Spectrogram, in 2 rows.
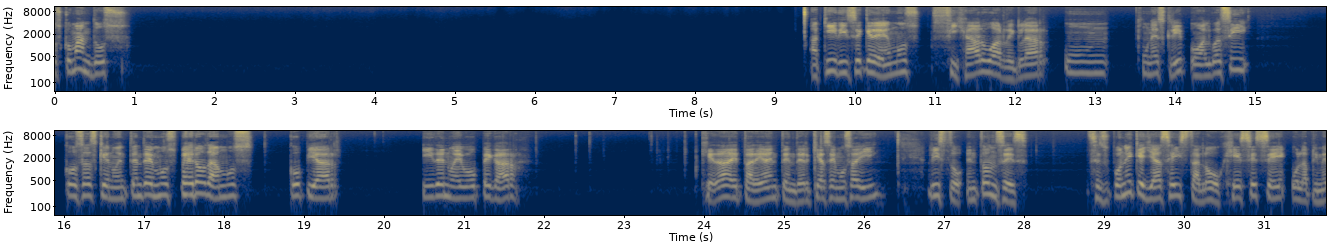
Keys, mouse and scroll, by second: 5.9-6.5 scroll up 1, 6.5 scroll up 1, 13.4-14.7 scroll down 1, 14.7-17.8 drag, 18.2 right click, 19.1 click, 21.1 right click, 21.7 right click, 22.3 click, 23.6 Tab, 25.2 Return.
